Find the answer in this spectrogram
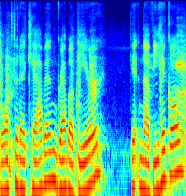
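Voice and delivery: put-on Minnesota accent. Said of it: "most people from Minnesota kinda talk like this".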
